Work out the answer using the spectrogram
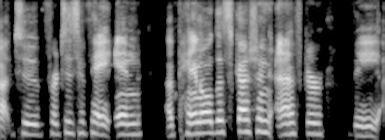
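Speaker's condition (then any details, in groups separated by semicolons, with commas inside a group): Spastic cerebral palsy; spastic form, quadriplegia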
